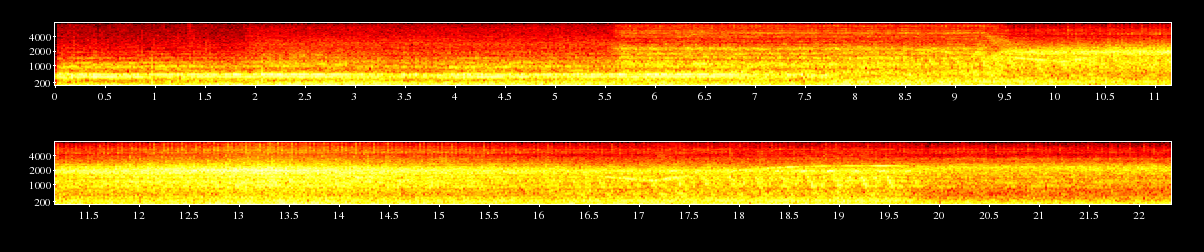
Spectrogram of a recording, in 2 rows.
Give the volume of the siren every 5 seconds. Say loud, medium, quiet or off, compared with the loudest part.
loud, loud, medium, loud, off.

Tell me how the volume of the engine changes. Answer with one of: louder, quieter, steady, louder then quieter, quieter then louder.
louder then quieter.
